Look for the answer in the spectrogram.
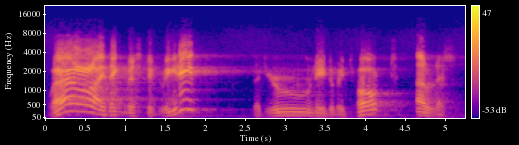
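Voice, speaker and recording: Huge mocking giant, children's cartoon. Booming, wildly swooping bellow, heavy reverb on a dull recording. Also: male voice, sing-song, a bit bright, breathy edge, full character voice. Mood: mocking, menacing. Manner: slow, bellowing delivery. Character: huge thundering giant, mocking and menacing, laughs loudly. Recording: long cavernous reverb, dull lo-fi audio.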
